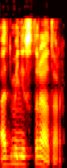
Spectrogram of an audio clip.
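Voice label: "administrator", Russian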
